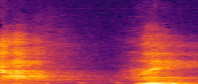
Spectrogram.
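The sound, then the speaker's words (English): A church audience inhales together in unison, a soft, breathy rush of air that swells, dips and swells again, faint and without speech. “When they inhale, will you do that with me? One more time.”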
